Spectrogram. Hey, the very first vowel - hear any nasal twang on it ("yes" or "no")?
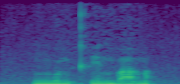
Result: no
